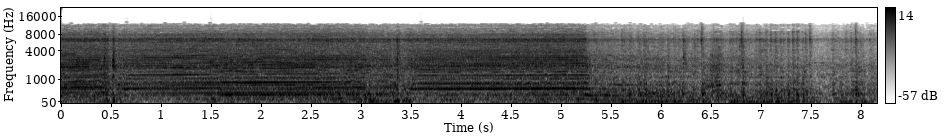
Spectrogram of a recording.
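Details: Rally car on the Padmore Village to Golden Grove stage, Rally Barbados 2017, giving a strong, even howl at high revs under full load with no stumbles or cut-outs: the engine is pulling cleanly.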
